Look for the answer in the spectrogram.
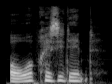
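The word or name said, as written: overpræsident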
